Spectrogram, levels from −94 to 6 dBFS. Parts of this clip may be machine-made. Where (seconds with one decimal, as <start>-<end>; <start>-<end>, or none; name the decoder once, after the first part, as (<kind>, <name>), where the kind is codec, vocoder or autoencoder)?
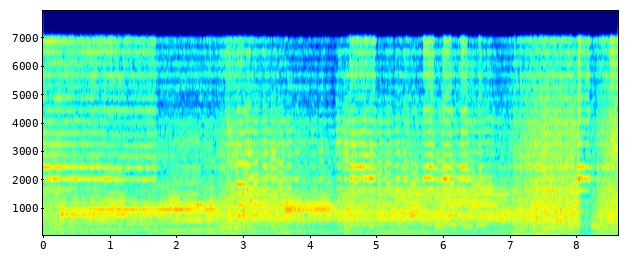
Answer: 0.0-8.6 (vocoder, WaveNeXt)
